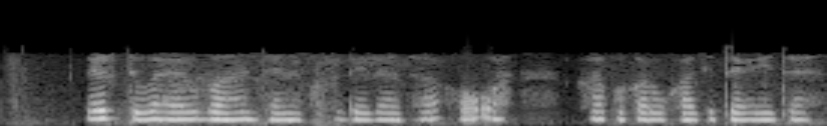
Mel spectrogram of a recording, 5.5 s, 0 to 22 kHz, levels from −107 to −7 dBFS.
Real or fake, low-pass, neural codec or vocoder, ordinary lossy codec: real; 7.2 kHz; none; AAC, 16 kbps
